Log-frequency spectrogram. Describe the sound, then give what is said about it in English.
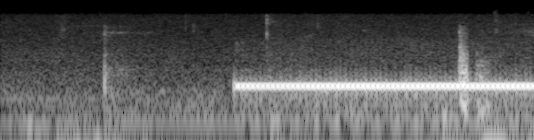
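An outgoing phone call ringing: a loud, steady electronic tone starts abruptly after a second of low background noise and holds evenly to the end. “Come on, answer the fucking phone, asshole.”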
